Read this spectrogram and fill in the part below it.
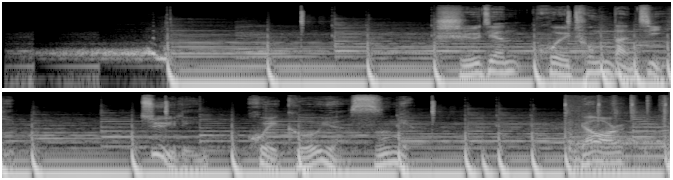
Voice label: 男 个性 态度; 探享一城一味; 海尔

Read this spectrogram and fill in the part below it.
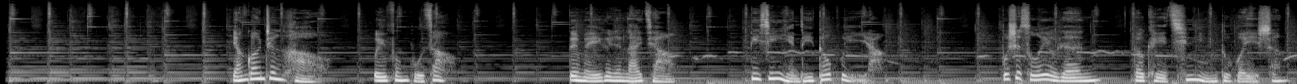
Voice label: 女 自述 轻松时尚

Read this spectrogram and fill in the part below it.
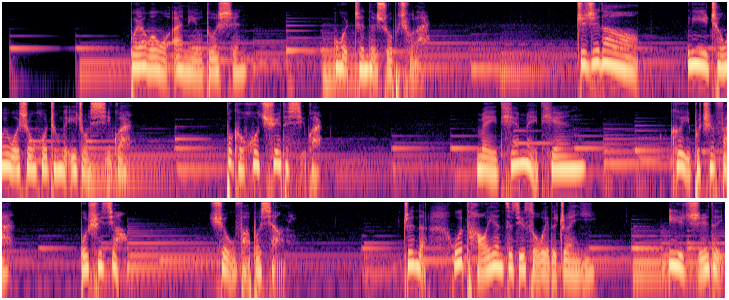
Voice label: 独白

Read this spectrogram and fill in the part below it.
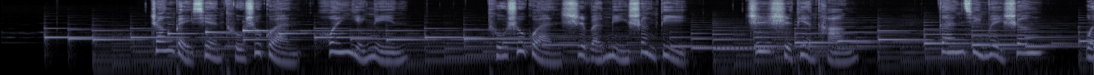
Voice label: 女 宣传 图书馆; 张北县图书馆

